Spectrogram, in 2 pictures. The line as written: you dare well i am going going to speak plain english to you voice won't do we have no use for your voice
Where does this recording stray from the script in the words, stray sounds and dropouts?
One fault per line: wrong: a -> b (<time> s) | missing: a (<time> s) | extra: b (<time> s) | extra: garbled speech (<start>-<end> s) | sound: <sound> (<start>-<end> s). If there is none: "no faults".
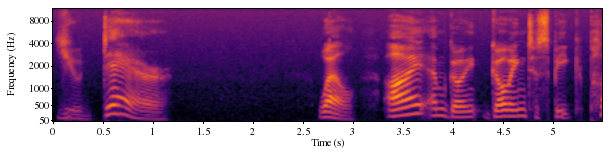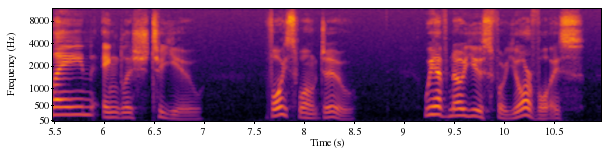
no faults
